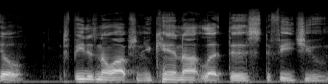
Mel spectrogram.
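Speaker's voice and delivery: plain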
